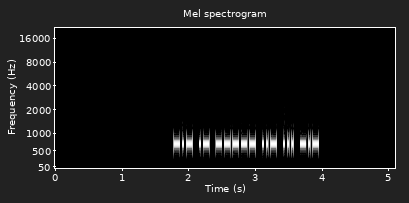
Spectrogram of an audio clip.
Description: Morse code, heard as a keyed tone, about 38 wpm, 700 Hz. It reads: KA0USK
